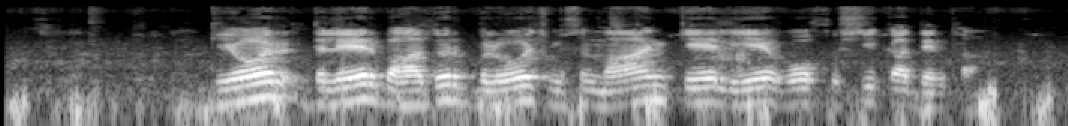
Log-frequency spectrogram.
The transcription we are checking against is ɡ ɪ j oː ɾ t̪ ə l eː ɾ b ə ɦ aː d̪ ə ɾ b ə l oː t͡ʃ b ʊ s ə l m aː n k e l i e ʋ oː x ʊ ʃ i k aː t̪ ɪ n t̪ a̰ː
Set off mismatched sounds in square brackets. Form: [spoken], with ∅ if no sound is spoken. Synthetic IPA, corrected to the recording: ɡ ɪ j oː ɾ [d̪] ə l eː ɾ b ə ɦ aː d̪ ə ɾ b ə l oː t͡ʃ [m] ʊ s ə l m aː n k e l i e ʋ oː x ʊ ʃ i k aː [d̪] ɪ n [t̪ʰ] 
